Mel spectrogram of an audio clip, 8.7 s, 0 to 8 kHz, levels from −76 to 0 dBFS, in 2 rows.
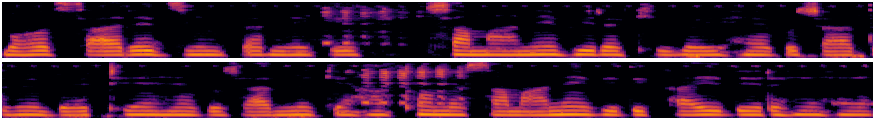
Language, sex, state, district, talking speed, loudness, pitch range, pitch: Hindi, female, Jharkhand, Jamtara, 165 wpm, -23 LUFS, 195-200 Hz, 195 Hz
